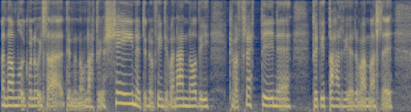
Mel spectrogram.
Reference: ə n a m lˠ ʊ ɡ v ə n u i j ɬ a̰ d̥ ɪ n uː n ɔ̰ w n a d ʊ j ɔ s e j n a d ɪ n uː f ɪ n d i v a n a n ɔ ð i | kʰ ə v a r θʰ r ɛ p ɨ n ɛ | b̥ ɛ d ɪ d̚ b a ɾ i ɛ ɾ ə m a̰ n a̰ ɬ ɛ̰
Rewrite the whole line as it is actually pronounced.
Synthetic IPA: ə n a m lˠ ʊ ɡ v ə n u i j ɬ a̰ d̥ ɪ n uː n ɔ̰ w n a d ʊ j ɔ ʃ e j n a d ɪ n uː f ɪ n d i v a n a n ɔ ð i | kʰ ə v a r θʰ r ɛ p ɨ n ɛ | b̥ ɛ d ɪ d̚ b a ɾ j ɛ ɾ ə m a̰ m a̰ ɬ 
